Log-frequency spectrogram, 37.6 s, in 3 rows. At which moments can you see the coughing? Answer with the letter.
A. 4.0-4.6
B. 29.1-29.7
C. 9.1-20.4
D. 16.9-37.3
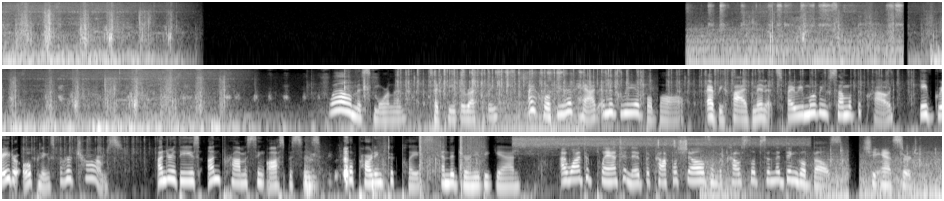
B.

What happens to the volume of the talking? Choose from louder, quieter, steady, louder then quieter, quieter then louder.
steady.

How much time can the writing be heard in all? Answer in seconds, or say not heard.
11 s.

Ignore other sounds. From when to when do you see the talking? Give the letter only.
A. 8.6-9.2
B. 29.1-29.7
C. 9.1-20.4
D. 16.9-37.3
D.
